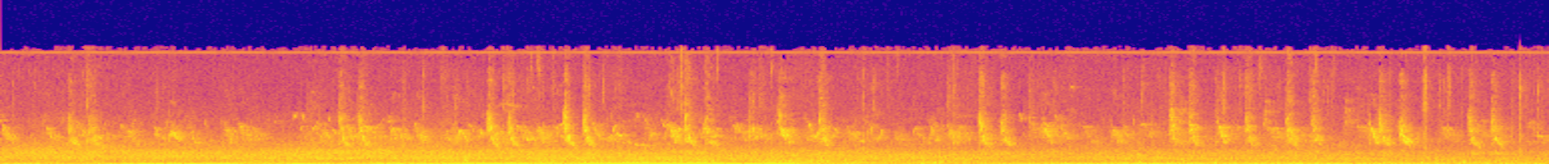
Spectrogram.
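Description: Birds chirping, many short high calls one after another, over a steady low hum that fades about halfway through.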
